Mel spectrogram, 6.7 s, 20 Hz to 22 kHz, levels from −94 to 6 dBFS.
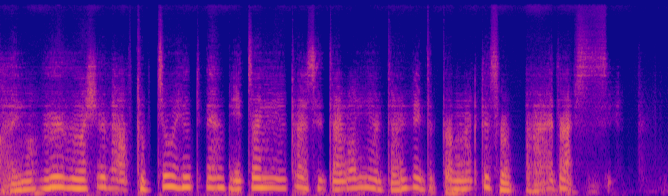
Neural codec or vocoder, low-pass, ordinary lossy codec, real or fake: codec, 44.1 kHz, 0.9 kbps, DAC; 19.8 kHz; none; fake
